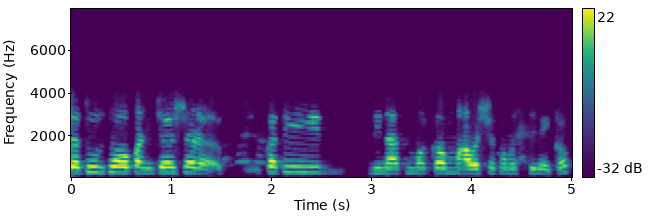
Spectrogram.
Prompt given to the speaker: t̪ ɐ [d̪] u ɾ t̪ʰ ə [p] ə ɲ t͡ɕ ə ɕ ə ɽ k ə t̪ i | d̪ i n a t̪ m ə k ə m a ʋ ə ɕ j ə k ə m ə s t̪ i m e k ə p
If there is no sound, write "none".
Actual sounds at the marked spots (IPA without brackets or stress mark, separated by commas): t̪, p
